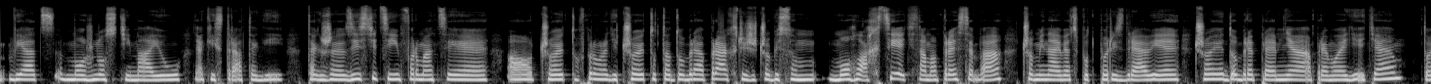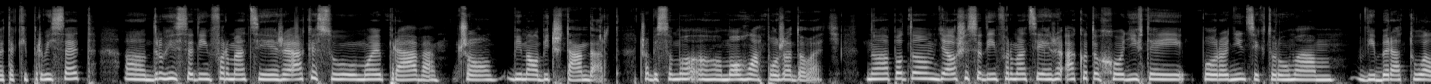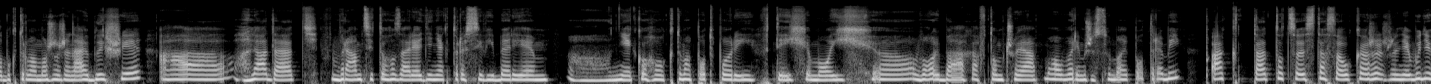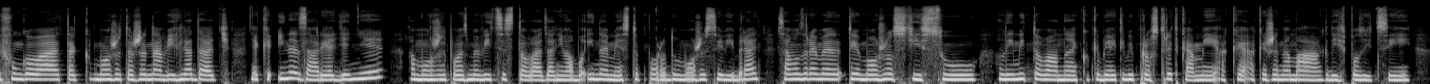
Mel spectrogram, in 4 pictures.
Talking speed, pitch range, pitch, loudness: 175 wpm, 215-240 Hz, 225 Hz, -15 LUFS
